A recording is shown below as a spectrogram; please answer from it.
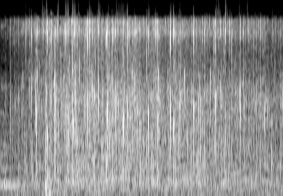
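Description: Applause from an audience welcoming guests at a school Republic Day celebration, a steady dense wash of clapping lasting throughout without a break.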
